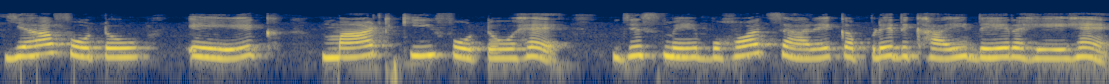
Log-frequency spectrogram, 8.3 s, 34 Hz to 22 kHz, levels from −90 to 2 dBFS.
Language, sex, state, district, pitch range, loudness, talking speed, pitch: Hindi, female, Chhattisgarh, Raipur, 265-300 Hz, -14 LUFS, 110 wpm, 275 Hz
